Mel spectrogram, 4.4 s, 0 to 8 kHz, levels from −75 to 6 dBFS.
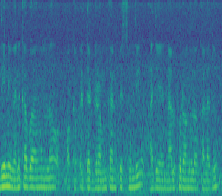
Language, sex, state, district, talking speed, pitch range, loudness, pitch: Telugu, male, Telangana, Mahabubabad, 150 wpm, 125-140 Hz, -17 LUFS, 135 Hz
